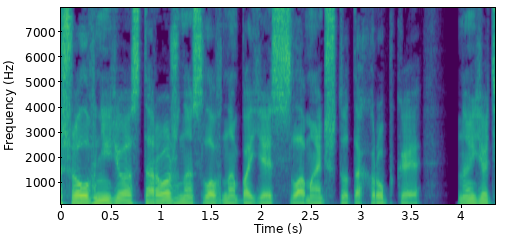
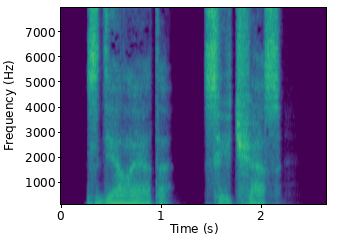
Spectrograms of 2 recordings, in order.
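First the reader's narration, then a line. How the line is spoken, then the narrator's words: Whisper. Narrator (Russian): прошептала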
